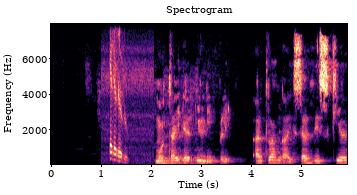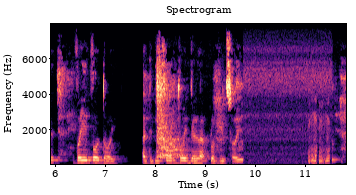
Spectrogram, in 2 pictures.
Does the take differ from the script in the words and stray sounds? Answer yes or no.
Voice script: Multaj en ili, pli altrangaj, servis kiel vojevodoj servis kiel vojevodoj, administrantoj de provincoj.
yes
